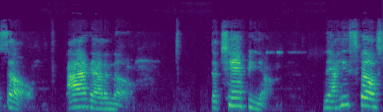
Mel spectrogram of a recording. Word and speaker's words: Champiam: So I gotta know the Champiam. Now he spells Champiam Champiam. So how did you come up with that name? Well, first I like to pronounce it as Champ I Am, because it's Champ I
